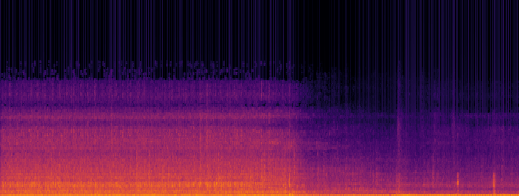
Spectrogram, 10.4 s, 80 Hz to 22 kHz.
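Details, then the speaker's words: 1969 Ford Falcon petrol engine first started after years sitting, with a fuel pump confirmed squirting and a freshly charged battery: it fires and settles into a steady, even low-rumble idle with no knocks or misses; sounds healthy. "What? I didn't think that was going to happen. I thought for sure she was going to kick and scream."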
